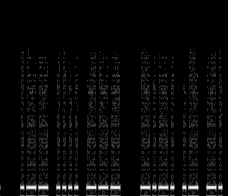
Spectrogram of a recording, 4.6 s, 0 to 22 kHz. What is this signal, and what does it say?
Morse code, heard as a keyed tone, about 20 wpm, 1000 Hz. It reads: WHO CAN
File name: qotdfiles / 20wpm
